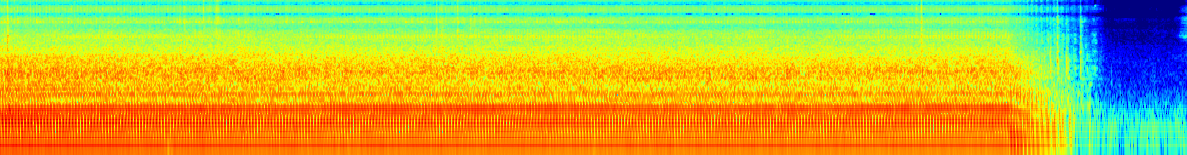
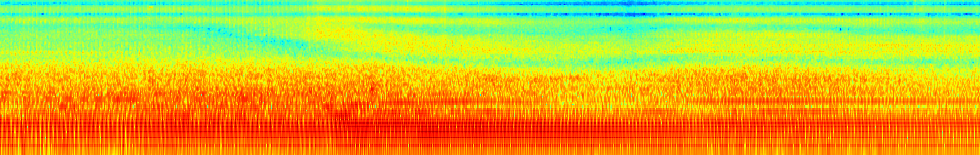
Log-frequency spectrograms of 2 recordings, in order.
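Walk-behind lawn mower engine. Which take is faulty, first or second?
first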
